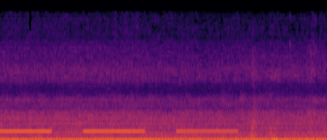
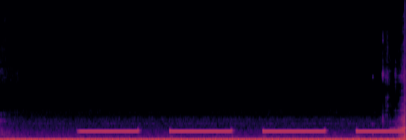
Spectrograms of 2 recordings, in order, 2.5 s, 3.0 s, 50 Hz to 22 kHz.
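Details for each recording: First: 2002 Toyota Land Cruiser Prado, 5VZ engine, freshly overhauled, idling with reverse selected by the shifter: steady high beeps about half a second long repeating roughly every 0.6 seconds; normal reverse warning buzzer, confirming the shifter-to-meter wiring is good. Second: 2002 Toyota Land Cruiser Prado, freshly overhauled, idling fine: pressing the brake without touching the shifter sets off four even high beeps repeating every 0.7 seconds; false reverse buzzer triggered by the brake. Cause not yet found.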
